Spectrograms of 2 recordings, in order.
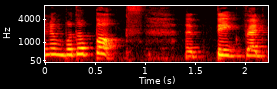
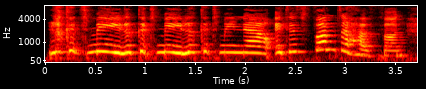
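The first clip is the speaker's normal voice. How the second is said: high, louder sing-song crowing; boastful cat; 7 semitones higher, 5 dB louder than usual. Acted. Cat showing off tricks to the children, excited crowing. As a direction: shout it out proudly while balancing.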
